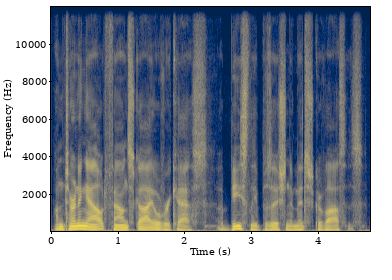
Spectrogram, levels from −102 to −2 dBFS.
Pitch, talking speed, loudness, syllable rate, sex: 110 Hz, 140 wpm, -17 LUFS, 4.5 syllables/s, male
